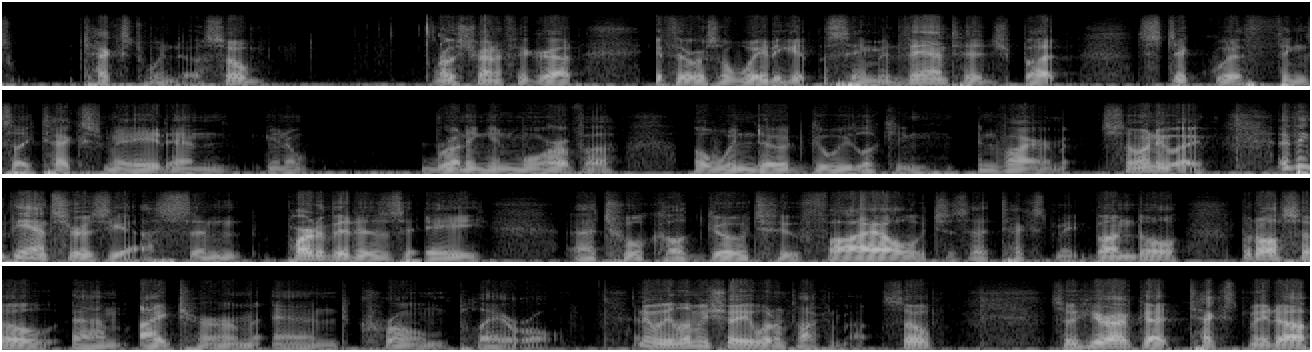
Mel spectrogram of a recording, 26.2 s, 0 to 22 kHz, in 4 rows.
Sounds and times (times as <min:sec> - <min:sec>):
Speech: 0:00.0 - 0:01.4, 0:02.1 - 0:08.1, 0:08.7 - 0:24.3, 0:24.9 - 0:26.1.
